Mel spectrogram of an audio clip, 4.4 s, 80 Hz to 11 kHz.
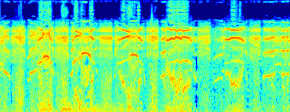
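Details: Upset male Black stork defending its nest in Hungary, with the female away, recorded by nest camera on 15 March 2019 at 12:30. Dense, loud run of looping whistled notes and wheezy sweeps, overlapping with rapid clicks.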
